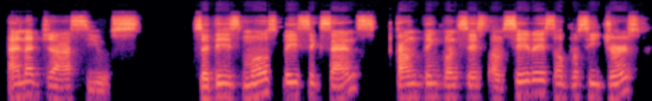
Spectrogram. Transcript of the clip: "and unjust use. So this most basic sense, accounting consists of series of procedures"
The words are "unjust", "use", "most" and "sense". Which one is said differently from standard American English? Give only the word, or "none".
unjust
